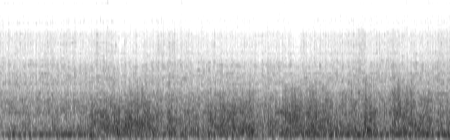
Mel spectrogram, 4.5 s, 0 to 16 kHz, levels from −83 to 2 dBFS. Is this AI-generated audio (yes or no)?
no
